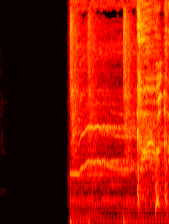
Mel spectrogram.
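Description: Dead silence for almost a second between tracks, then a rap track's beat starts suddenly with bass and a synth line. Near the end there is a cough, followed by a rapper's ad-lib "oh".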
